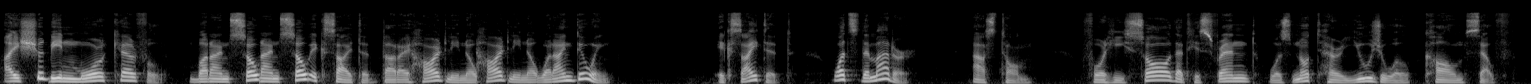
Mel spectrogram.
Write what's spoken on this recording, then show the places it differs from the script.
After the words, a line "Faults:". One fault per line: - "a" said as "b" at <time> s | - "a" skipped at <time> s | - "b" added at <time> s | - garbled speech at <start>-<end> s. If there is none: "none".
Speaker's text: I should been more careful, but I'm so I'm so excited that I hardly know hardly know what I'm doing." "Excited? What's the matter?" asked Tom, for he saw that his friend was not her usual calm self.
I should been more careful, but I'm so I'm so excited that I hardly know hardly know what I'm doing." "Excited? What's the matter?" asked Tom, for he saw that his friend was not her usual calm self.
Faults:
none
